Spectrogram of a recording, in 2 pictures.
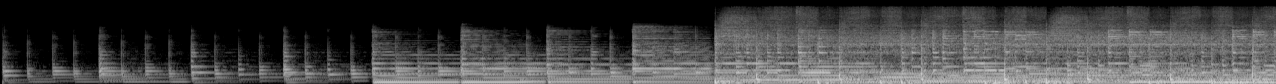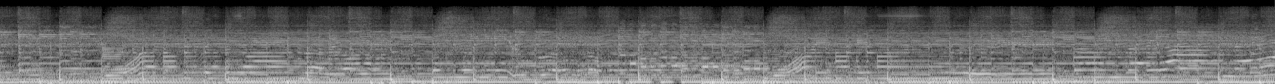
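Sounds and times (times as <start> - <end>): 
urgent rock track: 0.0 - 25.5.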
